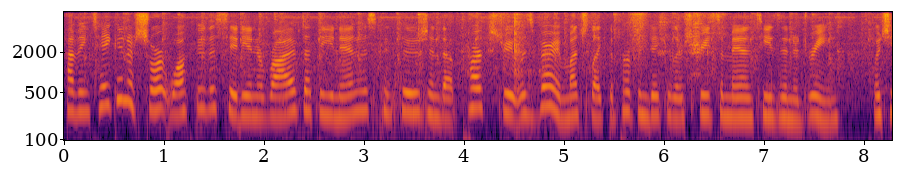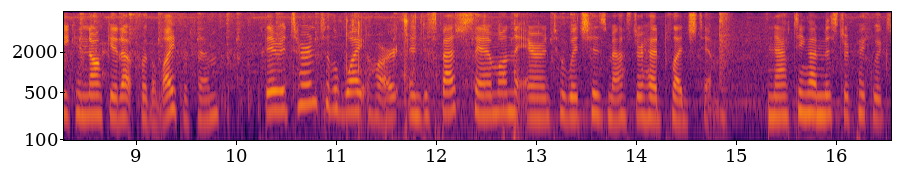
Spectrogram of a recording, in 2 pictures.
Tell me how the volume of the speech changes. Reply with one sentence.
The volume of the speech stays about the same.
